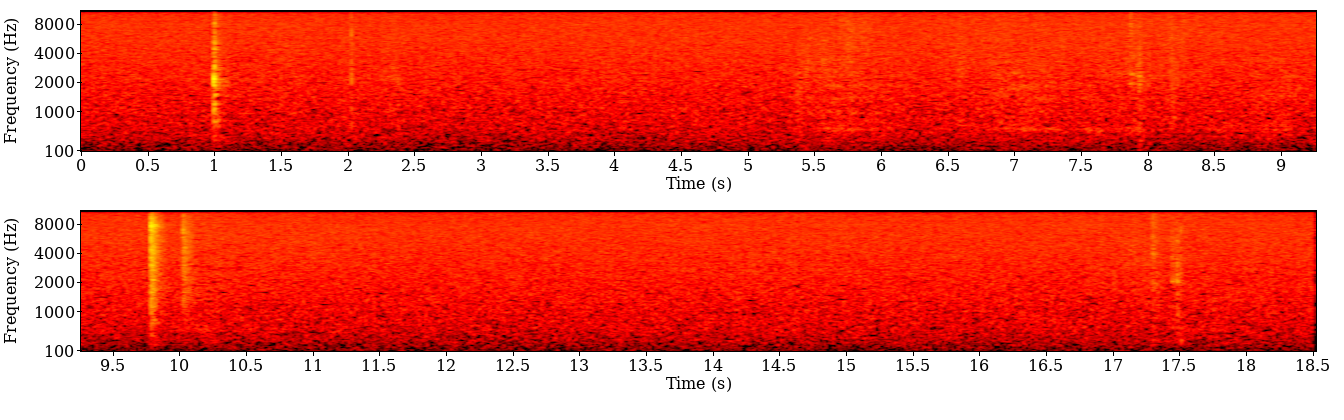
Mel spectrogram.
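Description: Metal parts click sharply into place a few times.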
